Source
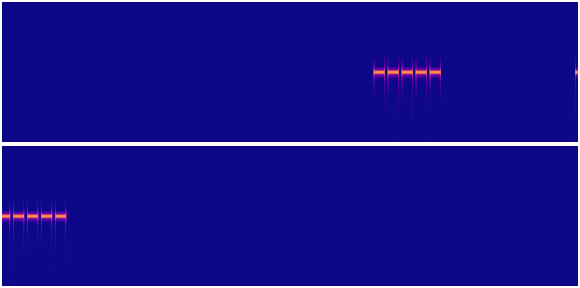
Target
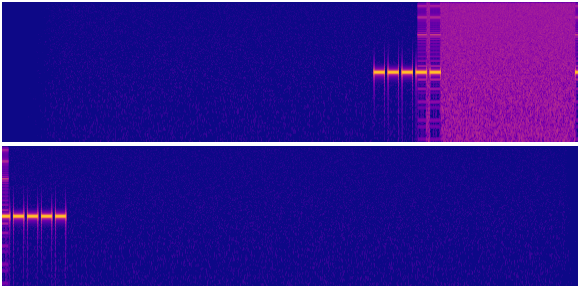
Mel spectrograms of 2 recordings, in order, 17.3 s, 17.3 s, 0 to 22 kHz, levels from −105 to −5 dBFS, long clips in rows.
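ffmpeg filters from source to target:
ffmpeg -i in.wav -filter_complex "[0:a]asettb=1/sr,asplit=3[link_01][link_02][link_03];[link_01]atrim=end=6.244[link_04];[link_02]atrim=start=6.24:end=8.74,asetpts=PTS-STARTPTS,afade=type=in:duration=0.004:curve=qsin,afade=type=out:start_time=2.496:duration=0.004:curve=qsin,aeval=exprs='val(0)+0.5*0.00266*sgn(val(0))':channel_layout=same[link_05];[link_03]atrim=start=8.736[link_06];[link_04][link_05]acrossfade=duration=0.004:curve1=hsin:curve2=qsin[link_07];[link_07][link_06]acrossfade=duration=0.004:curve1=qsin:curve2=hsin,dynaudnorm=framelen=380:gausssize=3:maxgain=12.5dB" out.wav

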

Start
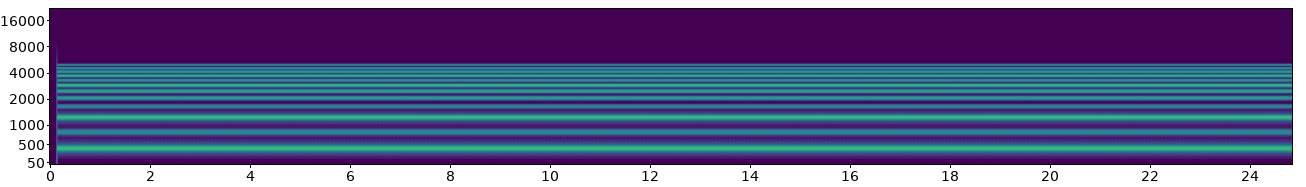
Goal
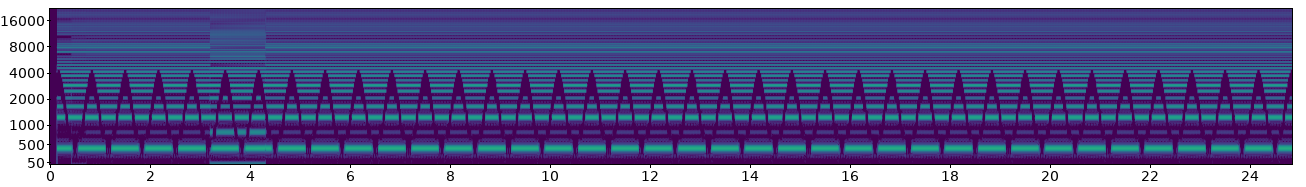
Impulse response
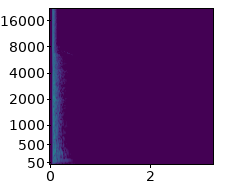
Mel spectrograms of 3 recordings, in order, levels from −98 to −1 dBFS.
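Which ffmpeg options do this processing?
-filter_complex "[0:a]asplit=2[link_01][link_02];[link_02]adelay=292,lowpass=frequency=1600:poles=1,volume=-20.5dB,asplit=2[link_03][link_04];[link_04]adelay=292,lowpass=frequency=1600:poles=1,volume=0.43,asplit=2[link_05][link_06];[link_06]adelay=292,lowpass=frequency=1600:poles=1,volume=0.43[link_07];[link_03][link_05][link_07]amix=inputs=3:normalize=0[link_08];[link_01][link_08]amix=inputs=2:normalize=0,asplit=3[link_09][link_10][link_11];[link_09]afade=type=out:start_time=3.18:duration=0.02[link_12];[link_10]asubboost=boost=10.5:cutoff=210,afade=type=in:start_time=3.18:duration=0.02,afade=type=out:start_time=4.29:duration=0.02[link_13];[link_11]afade=type=in:start_time=4.29:duration=0.02[link_14];[link_12][link_13][link_14]amix=inputs=3:normalize=0,asoftclip=type=hard:threshold=-34.5dB,afftfilt=real='re*(1-between(b*sr/1024,470*pow(3100/470,0.5+0.5*sin(2*PI*1.5*pts/sr))/1.41,470*pow(3100/470,0.5+0.5*sin(2*PI*1.5*pts/sr))*1.41))':imag='im*(1-between(b*sr/1024,470*pow(3100/470,0.5+0.5*sin(2*PI*1.5*pts/sr))/1.41,470*pow(3100/470,0.5+0.5*sin(2*PI*1.5*pts/sr))*1.41))':win_size=1024:overlap=0.75,volume=-2.5dB"

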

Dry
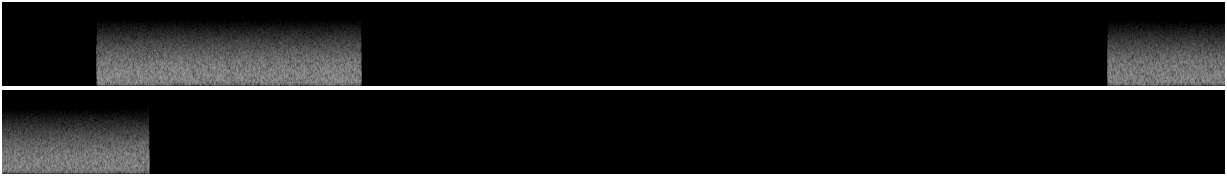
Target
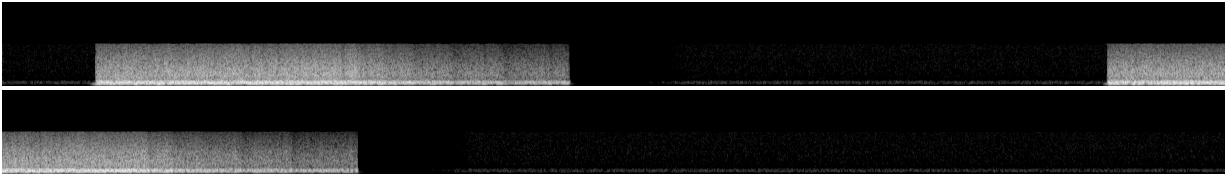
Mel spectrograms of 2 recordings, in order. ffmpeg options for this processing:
ffmpeg -i in.wav -af "lowshelf=frequency=380:width_type=q:width=3:gain=8,agate=range=-33dB:threshold=-21dB:ratio=3:detection=peak,asetrate=28595,aresample=44100,atempo=1.54221,aecho=1:1:230|529|917.7|1423|2080:0.631|0.398|0.251|0.158|0.1,acompressor=mode=upward:threshold=-24dB:ratio=2.5,afftfilt=real='re*between(b*sr/4096,110,2800)':imag='im*between(b*sr/4096,110,2800)':win_size=4096:overlap=0.75,alimiter=level_in=13dB:limit=-1dB:release=50:level=0:latency=1,volume=-1dB" out.wav

